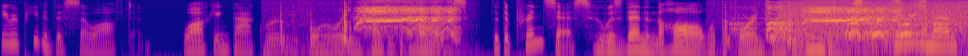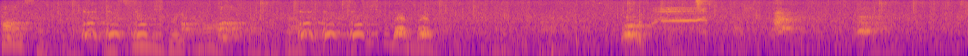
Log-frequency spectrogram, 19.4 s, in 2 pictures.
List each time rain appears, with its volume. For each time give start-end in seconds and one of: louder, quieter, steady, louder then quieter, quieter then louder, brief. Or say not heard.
7.8-19.3 steady.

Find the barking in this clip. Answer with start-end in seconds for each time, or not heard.
7.3-18.6.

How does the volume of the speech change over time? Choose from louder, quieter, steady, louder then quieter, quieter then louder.
louder then quieter.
